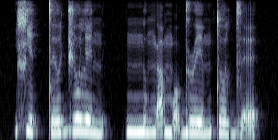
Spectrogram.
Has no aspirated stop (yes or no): yes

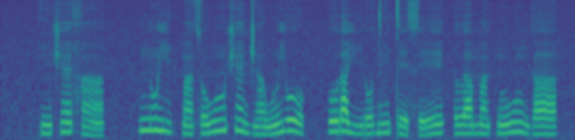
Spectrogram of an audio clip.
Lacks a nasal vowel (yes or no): no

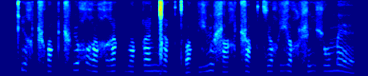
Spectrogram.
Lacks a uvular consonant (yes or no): no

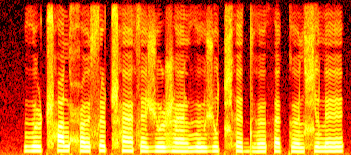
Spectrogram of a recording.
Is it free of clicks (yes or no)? yes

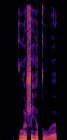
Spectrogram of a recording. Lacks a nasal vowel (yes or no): yes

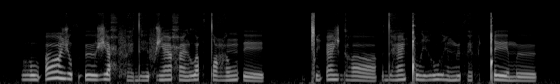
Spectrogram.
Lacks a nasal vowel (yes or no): no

